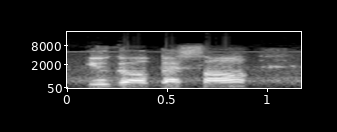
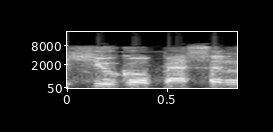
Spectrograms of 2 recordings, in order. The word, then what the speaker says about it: Hugo Besson: and more, but it's Hugo BESSON. We would say Hugo Besson. That's another way to pronounce it, but in French, they pronounce it Hugo BESSON.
